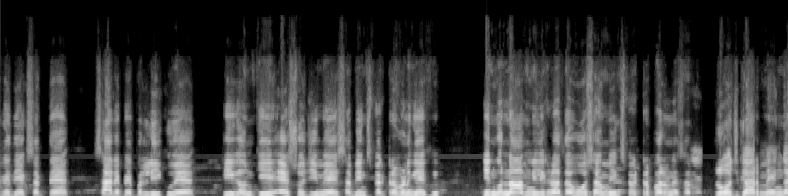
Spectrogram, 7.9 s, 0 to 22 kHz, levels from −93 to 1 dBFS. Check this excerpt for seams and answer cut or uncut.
cut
